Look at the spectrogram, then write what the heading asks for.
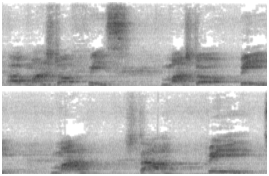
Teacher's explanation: masterpiece, masterpiece, so 3 syllables, so that stress is on first syllable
